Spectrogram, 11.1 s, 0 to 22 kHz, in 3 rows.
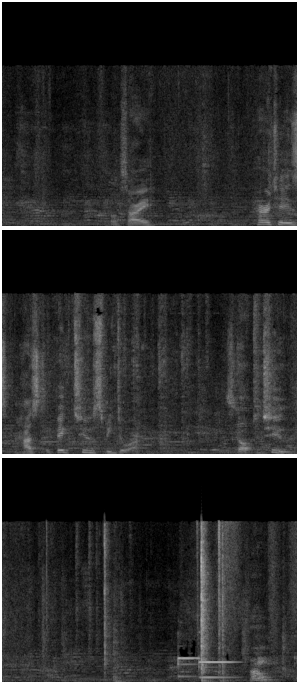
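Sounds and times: elevator two-note chime: 9.6 - 10.5.

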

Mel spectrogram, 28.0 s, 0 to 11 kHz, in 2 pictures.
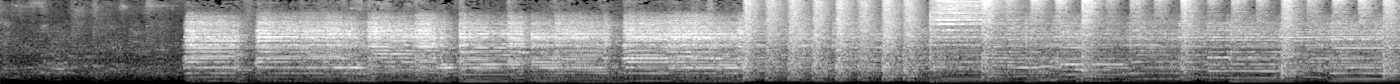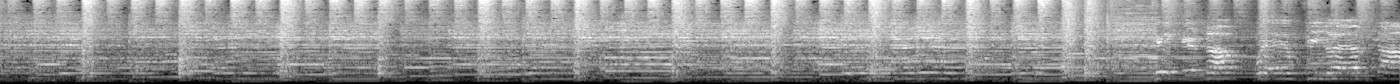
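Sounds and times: live rock band playing: 1.8 - 28.0.

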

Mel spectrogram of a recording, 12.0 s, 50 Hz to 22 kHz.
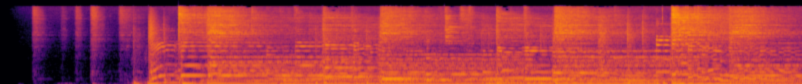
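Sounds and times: live band playing: 2.0 - 12.0.

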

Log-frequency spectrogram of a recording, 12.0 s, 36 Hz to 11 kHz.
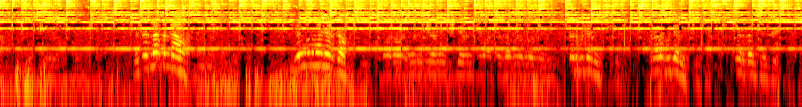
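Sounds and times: hand bell ringing rapidly: 0.0 - 12.0.

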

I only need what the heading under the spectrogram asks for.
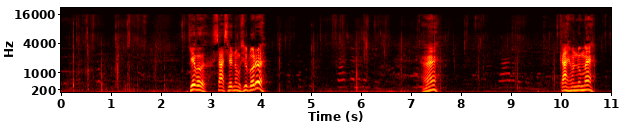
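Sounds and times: faint distant voices: 0.0 - 11.0
footsteps on road: 0.0 - 11.0.

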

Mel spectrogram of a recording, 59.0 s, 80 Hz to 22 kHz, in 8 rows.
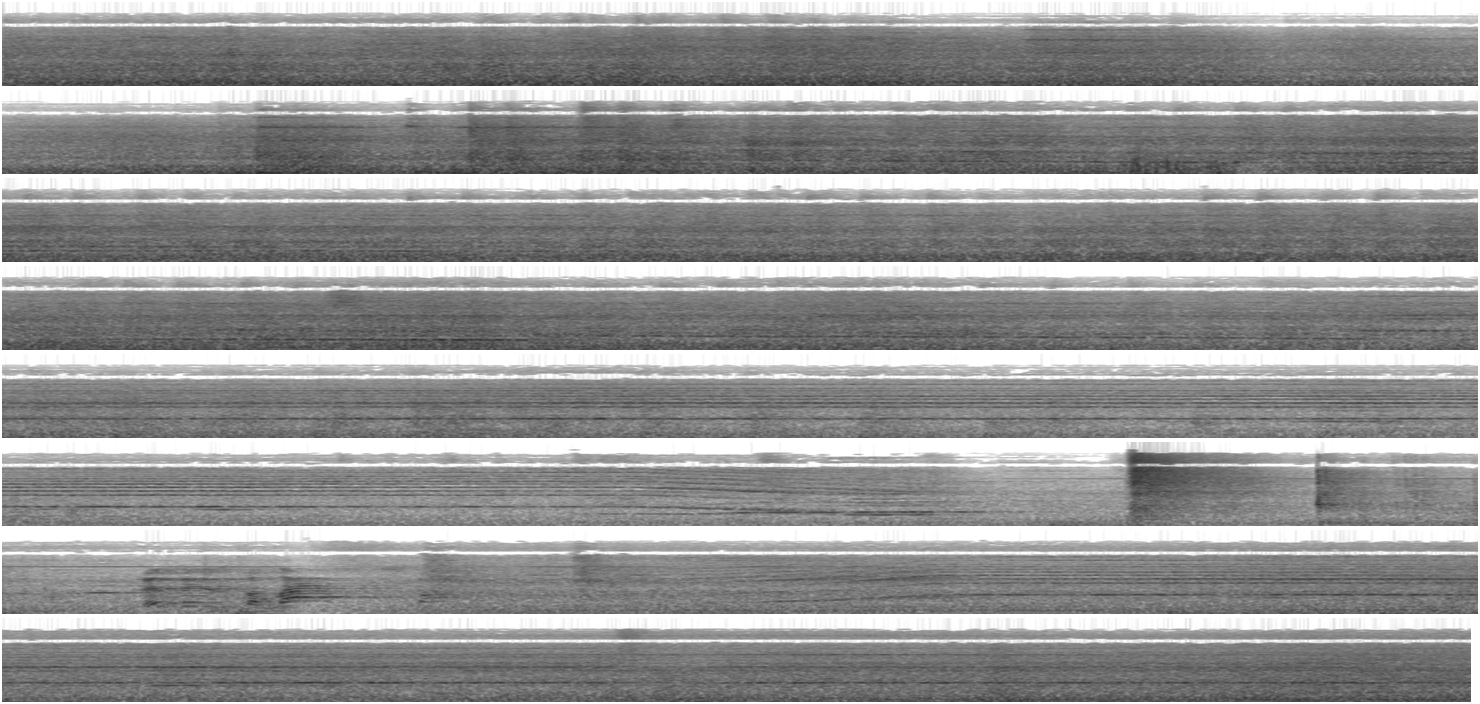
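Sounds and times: high squeal: 33.9 - 48.2, 49.2 - 58.9.

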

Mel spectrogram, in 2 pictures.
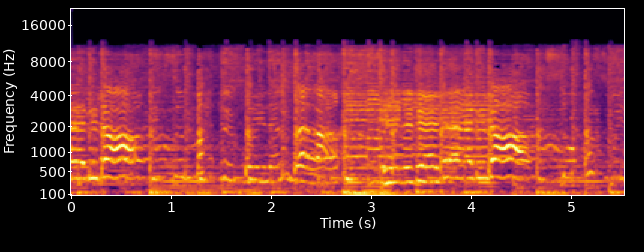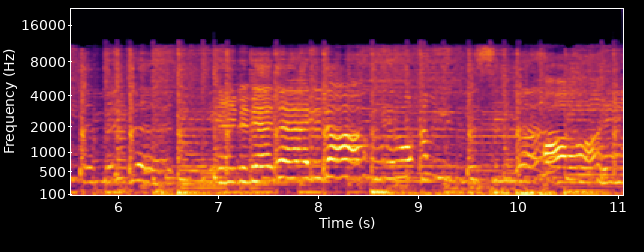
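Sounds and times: band accompaniment: 0.0 - 11.0
women singing: 0.0 - 11.0.

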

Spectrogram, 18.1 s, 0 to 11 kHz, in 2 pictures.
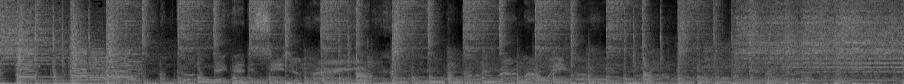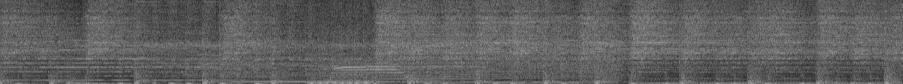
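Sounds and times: rock music with drums and guitar: 0.0 - 18.0.

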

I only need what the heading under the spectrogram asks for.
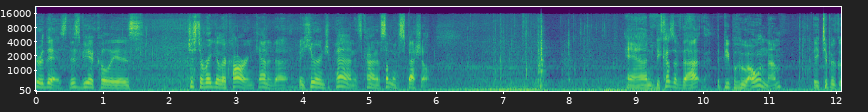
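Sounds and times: steady low rumble: 0.0 - 12.0
liftgate handle click: 7.0 - 8.2.

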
